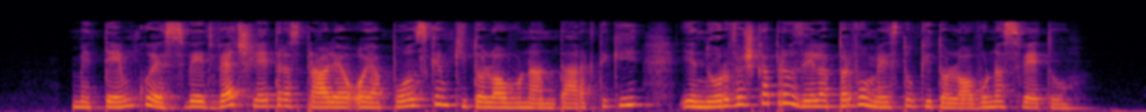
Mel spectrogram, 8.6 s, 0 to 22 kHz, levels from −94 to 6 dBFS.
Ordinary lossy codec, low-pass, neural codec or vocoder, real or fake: MP3, 48 kbps; 9.9 kHz; none; real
